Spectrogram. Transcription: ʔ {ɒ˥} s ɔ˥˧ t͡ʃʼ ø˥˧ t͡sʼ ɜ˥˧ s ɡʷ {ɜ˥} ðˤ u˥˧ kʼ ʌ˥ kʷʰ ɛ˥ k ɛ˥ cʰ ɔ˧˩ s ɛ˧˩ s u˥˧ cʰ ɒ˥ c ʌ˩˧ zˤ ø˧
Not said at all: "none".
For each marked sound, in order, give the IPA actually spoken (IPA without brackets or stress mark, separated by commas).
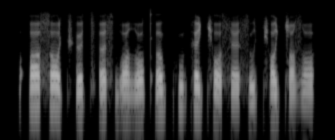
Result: ɒ˥, ɜ˥˧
